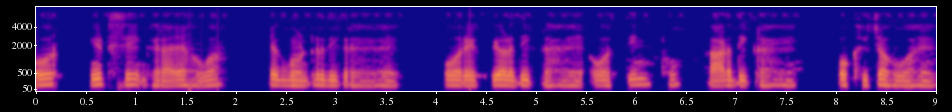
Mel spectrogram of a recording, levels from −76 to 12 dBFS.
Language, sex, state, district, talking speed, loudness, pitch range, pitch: Hindi, male, Chhattisgarh, Balrampur, 185 wpm, -20 LUFS, 135-150 Hz, 140 Hz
